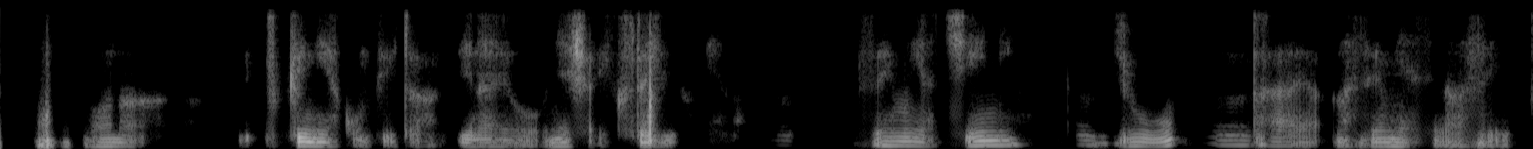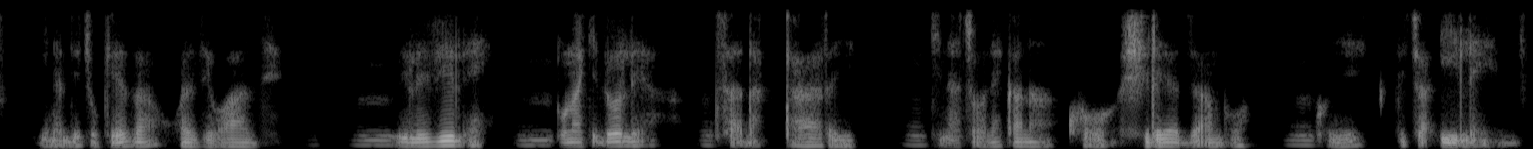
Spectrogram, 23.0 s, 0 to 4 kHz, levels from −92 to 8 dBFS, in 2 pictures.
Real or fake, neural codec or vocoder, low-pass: fake; codec, 24 kHz, 0.9 kbps, DualCodec; 3.6 kHz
